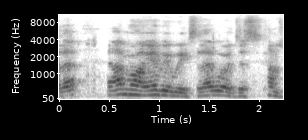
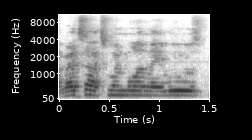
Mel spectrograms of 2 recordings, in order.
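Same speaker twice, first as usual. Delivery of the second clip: ordinary talk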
